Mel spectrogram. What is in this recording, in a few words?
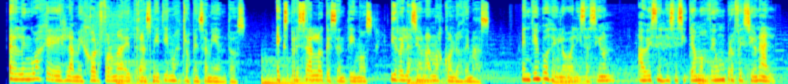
spanish argentinian corporate videos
